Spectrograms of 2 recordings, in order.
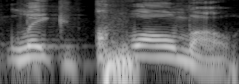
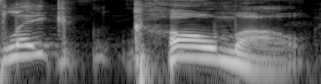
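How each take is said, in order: First: The name begins with a 'kwo' glide sound. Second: The name begins with a plain 'ko' sound. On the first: The speaker calls it wrong. "a lot of people say Lake Cuomo. It's not" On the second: The speaker calls it right. "It's Lake Como"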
